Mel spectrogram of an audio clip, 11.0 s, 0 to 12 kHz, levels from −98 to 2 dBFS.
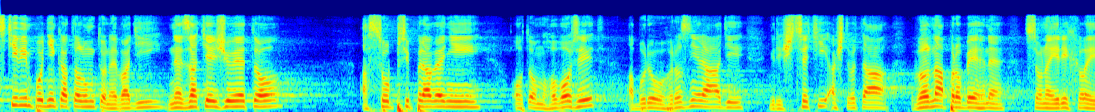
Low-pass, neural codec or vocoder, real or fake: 7.2 kHz; none; real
